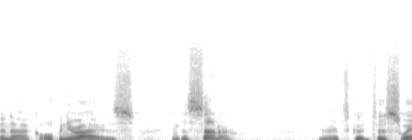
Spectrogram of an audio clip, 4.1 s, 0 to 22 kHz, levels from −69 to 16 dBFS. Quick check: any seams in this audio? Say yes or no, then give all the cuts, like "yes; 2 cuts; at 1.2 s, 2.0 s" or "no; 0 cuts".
yes; 1 cut; at 1.8 s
